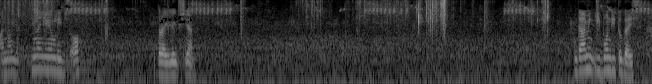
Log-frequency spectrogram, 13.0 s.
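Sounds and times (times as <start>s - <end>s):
pruning shears snipping: 0.0s - 1.5s, 5.9s - 11.2s.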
